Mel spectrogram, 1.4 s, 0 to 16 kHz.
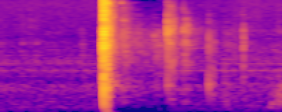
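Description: A single sharp, loud crack from a Crosman Prospect .22 regulated PCP air rifle firing at a target, followed by faint clicks and small handling noises as the sound decays.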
